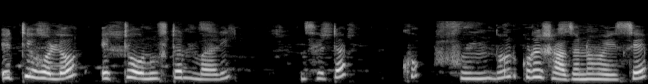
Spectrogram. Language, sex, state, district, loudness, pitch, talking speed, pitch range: Bengali, female, West Bengal, Kolkata, -17 LUFS, 280 Hz, 100 wpm, 265-335 Hz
